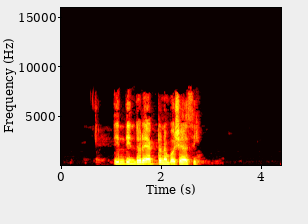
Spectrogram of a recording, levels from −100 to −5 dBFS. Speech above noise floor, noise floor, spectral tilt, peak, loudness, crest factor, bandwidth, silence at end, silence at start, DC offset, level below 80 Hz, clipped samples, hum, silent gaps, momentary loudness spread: over 76 dB; under -90 dBFS; -5.5 dB/octave; -2 dBFS; -15 LUFS; 16 dB; 7.8 kHz; 1.7 s; 1.05 s; under 0.1%; -60 dBFS; under 0.1%; none; none; 15 LU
